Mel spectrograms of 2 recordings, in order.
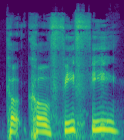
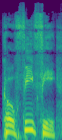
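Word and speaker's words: covfefe: Kofifi? I pronounced, like I said, Kofif the other day, and someone was like, it's actually Kofifi.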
